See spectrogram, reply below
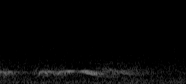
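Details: Barred owl (Strix varia) gives low, hollow hoots that run together into a drawn-out, wavering call lasting about two seconds, with nothing else heard.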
